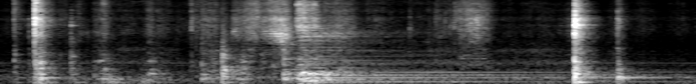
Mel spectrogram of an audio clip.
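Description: A steel ruler is handled on a cutting mat: a sharp click, a scraping slide with a short ringing tone, then another sharp click, the loudest, about four seconds in, and a smaller one just after.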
